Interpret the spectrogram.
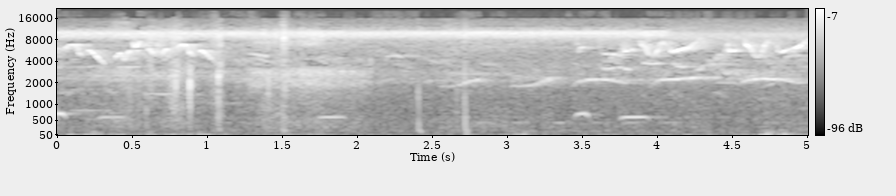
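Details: Bird chirps: quick repeated arched notes, some paired and dipping, over a steady high-pitched hiss with a few soft knocks.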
